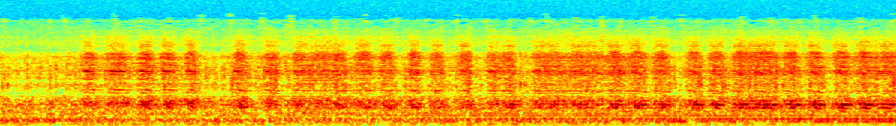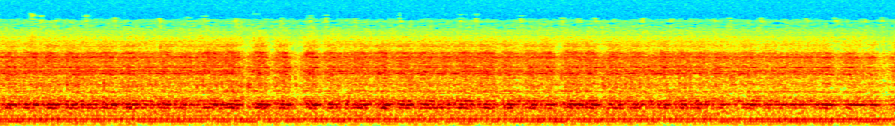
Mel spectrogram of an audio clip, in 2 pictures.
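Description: Classic Mini race car's engine running at low, steady revs, heard from inside the stripped cabin as the car rolls slowly along the pit lane.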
